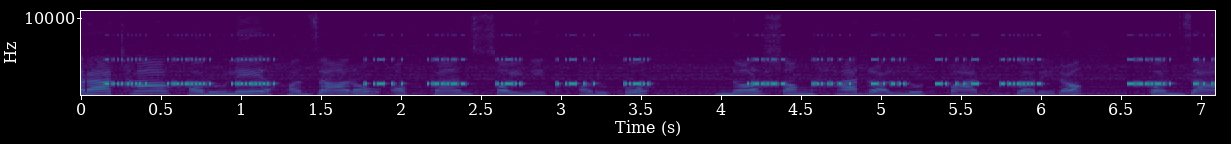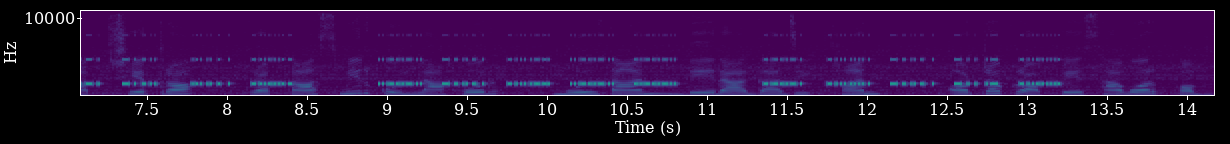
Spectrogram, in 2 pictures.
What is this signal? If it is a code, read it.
Hellschreiber (Feld-Hell, 122.5 baud), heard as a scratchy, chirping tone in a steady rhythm, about 1550 Hz, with speech in Nepali. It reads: … T9ITI 97KW0 E4K70 SPGS2 6CFMQ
